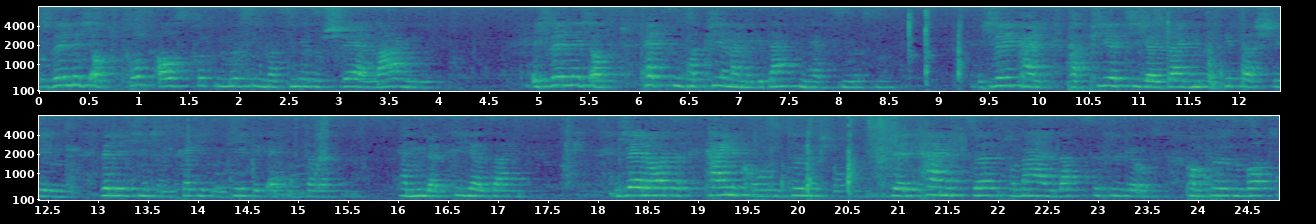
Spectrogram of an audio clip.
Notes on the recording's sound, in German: Aufnahme von der Leipziger Buchmesse, live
